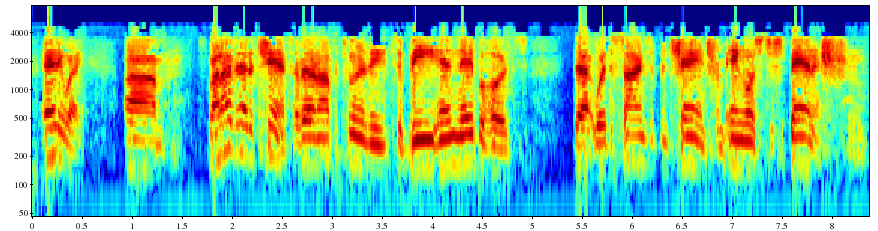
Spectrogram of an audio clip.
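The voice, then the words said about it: Boston accent. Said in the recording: “I used to live up there in Boston and all that, so that's why my accent doesn't fit West Virginia”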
